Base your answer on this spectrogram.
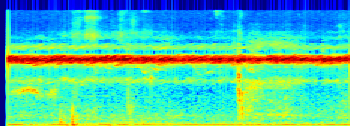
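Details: Spring peepers in a dense chorus, their high-pitched peeps merging into one steady, shrill ringing that never pauses, with a few faint clicks and a soft low hum beneath.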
